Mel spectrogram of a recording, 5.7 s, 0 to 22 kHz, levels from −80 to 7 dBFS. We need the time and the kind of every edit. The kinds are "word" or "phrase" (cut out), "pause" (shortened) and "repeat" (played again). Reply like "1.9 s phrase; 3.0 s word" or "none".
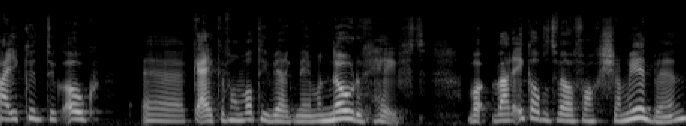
none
